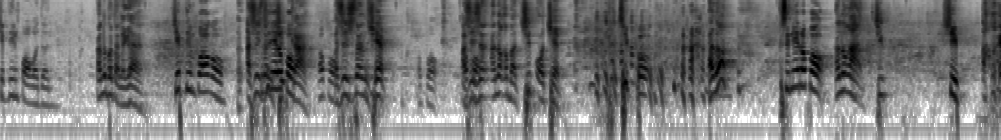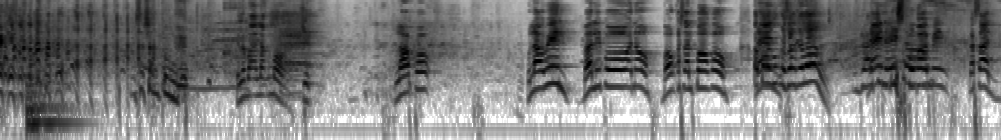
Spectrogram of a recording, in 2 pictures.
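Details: Adult man, a newlywed cook, described by his wife as unable to pronounce words clearly, speaking Tagalog; articulation disorder (speech sound errors).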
